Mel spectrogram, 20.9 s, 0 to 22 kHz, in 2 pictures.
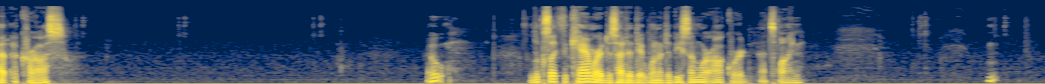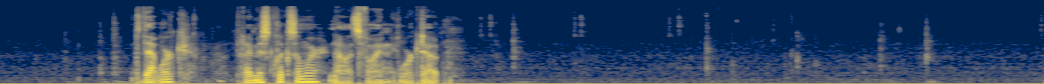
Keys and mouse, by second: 6.0 middle click, 10.0-12.0 middle drag, 12.2 middle click, 12.5 middle click, 12.7 middle click, 14.3 k, 20.6-20.8 middle drag.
